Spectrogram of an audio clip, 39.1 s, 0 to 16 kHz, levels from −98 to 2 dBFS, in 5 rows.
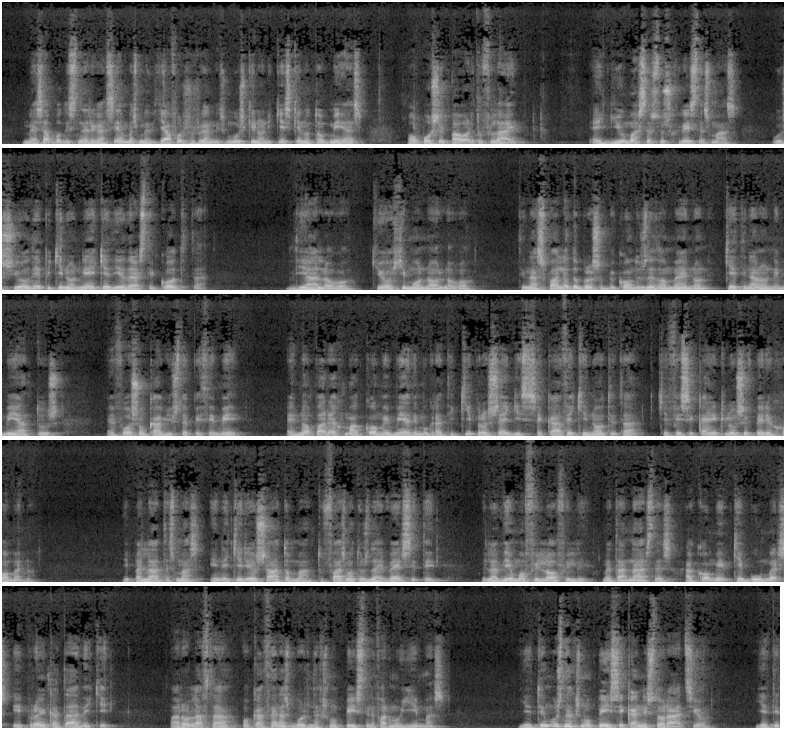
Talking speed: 140 wpm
